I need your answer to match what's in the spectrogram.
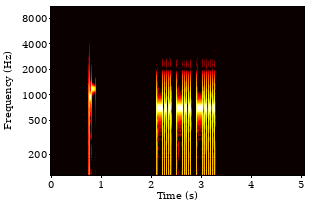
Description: Morse code, heard as a keyed tone, about 30 wpm, 700 Hz. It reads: DDB
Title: All Cut Numbers - 3-Digit 30wpm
